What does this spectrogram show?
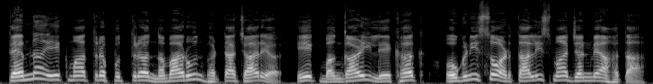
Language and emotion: Gujarati, neutral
